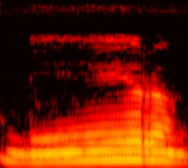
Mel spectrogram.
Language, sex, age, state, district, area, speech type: Tamil, male, 45-60, Tamil Nadu, Pudukkottai, rural, read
